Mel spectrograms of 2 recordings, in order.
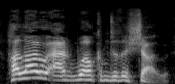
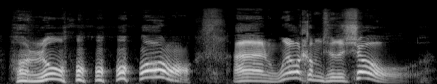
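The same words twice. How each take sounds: First: It is spoken in a plain English accent. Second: It is spoken in a put-on French accent. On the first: "First of all, in English" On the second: "And now in French"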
